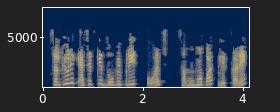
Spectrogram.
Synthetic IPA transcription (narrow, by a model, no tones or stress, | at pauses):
sɐlpʰjuːɾɪkɛːsɪɖ̚ked̪oːʋɪpɾiːt̪̚oːeːt͡ʃ | sɐmuːɦõpɐɾklɪkːɐɾẽ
